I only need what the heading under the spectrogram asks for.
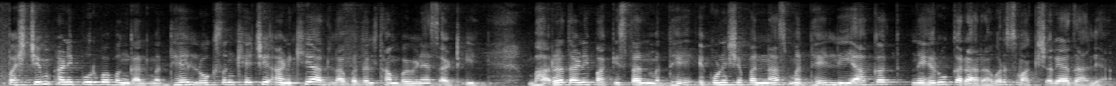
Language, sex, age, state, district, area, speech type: Marathi, female, 60+, Maharashtra, Kolhapur, urban, read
